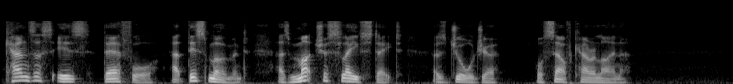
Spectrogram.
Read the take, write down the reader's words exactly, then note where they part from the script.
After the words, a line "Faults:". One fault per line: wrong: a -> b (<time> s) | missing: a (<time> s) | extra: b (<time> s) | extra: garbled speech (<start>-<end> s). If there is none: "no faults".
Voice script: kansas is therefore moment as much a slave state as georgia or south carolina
kansas is therefore at this moment as much a slave state as georgia or south carolina
Faults:
extra: at this (1.7 s)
